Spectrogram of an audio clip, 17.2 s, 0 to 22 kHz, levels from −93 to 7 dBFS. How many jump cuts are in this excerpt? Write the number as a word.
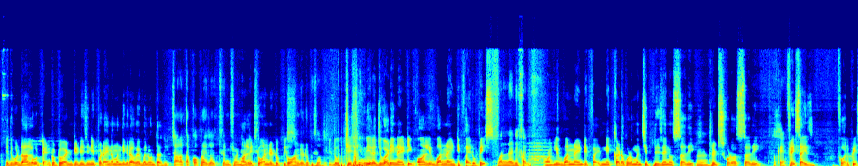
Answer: zero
